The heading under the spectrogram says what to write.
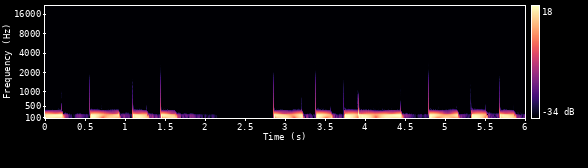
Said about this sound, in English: But why? Why do we feel unnerved by a low rhythmic pulse like the one I've used in this song? Let's give it a listen.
